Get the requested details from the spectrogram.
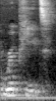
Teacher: But sometimes we make the E kind of schwa, the E towards like repeat. It has a less emphasis on the E, the first E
